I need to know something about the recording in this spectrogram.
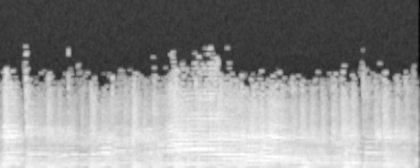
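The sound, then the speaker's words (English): A polka record by a polka band plays: loud, bouncy polka with a steady oom-pah beat, layered with repeated high, sliding kitten-like meows that carry the melody throughout. “miau, miau, miau, miau, miau, miau, here's a quartet now. That's our kittens when they're sitting, they don't sing bow bow.”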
